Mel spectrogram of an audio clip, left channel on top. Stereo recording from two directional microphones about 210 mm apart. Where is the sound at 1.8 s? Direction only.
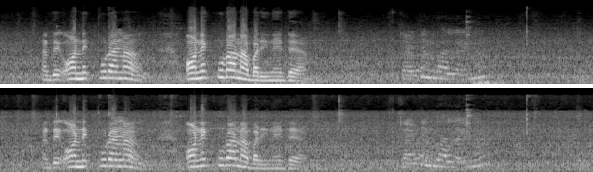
25° left (ahead or behind).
